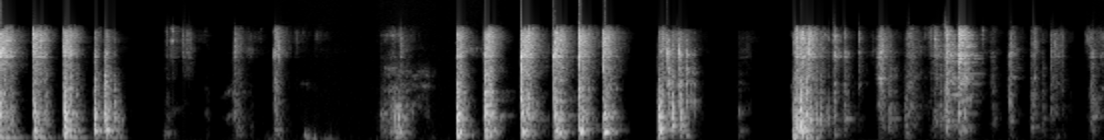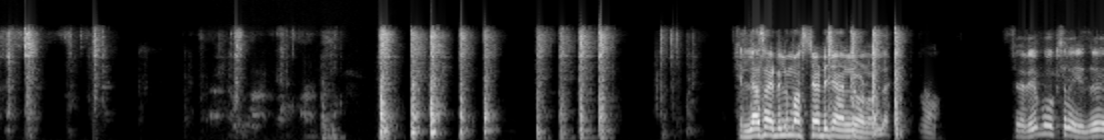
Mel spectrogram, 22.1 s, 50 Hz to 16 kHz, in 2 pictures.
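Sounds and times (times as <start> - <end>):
plywood scraping: 3.8 - 4.8, 13.0 - 14.6.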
